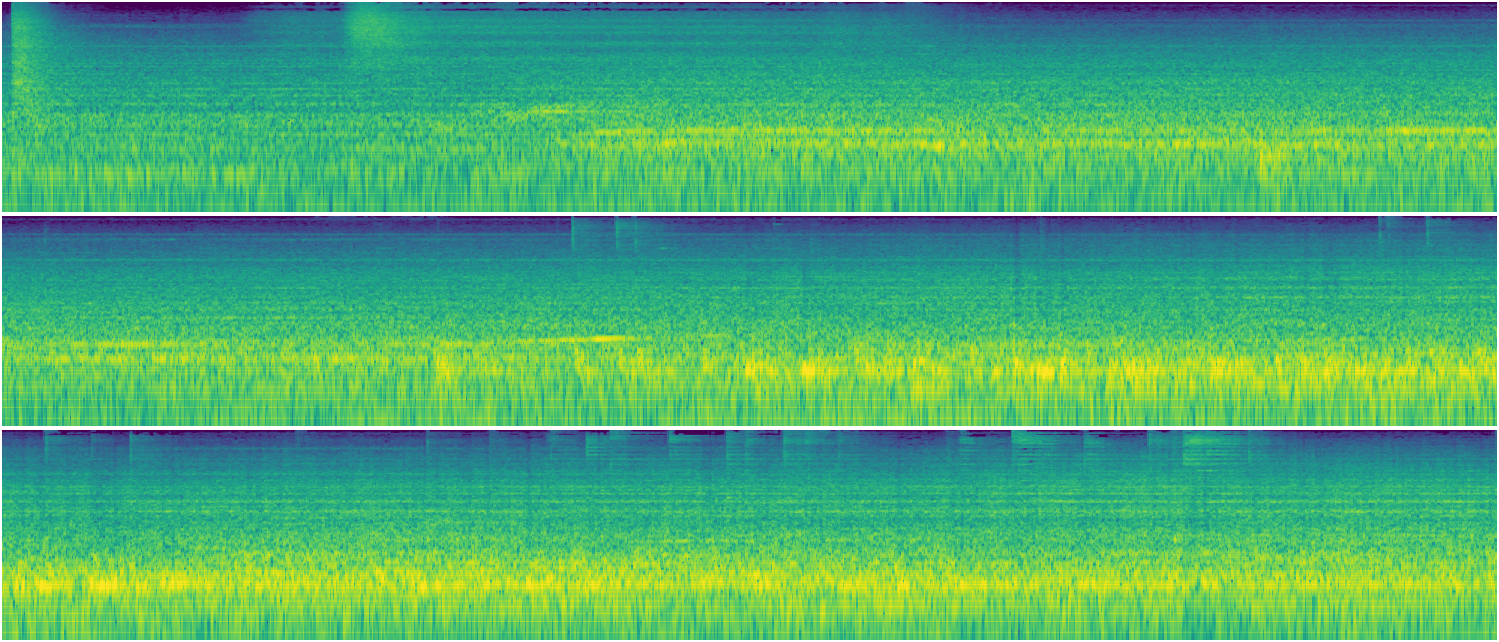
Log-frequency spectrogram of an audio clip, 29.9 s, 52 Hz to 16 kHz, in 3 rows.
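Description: Avanti West Coast Class 390 Pendolino electric train moving past along the platform. A steady whine that glides up in pitch about fourteen seconds in sits over wheel-on-rail rumble, which grows louder as the coaches go by.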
